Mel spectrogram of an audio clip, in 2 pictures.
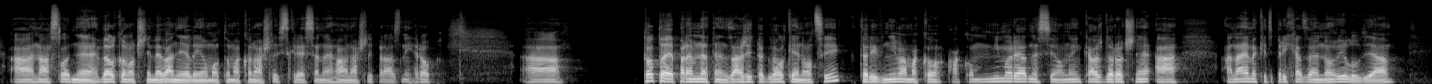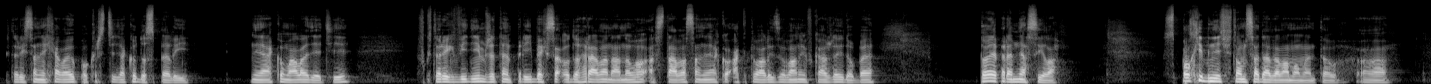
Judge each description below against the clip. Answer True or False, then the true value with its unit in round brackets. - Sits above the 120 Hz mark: False (110 Hz)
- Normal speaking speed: True (155 wpm)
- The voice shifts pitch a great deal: False (2.4 semitones)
